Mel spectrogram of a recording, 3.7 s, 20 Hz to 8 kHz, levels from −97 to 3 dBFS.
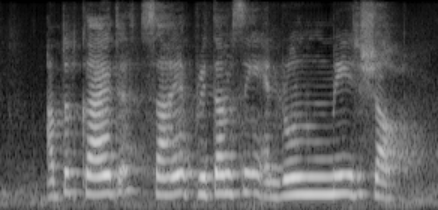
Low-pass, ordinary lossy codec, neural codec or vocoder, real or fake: none; none; codec, 16 kHz, 2 kbps, X-Codec, HuBERT features, trained on LibriSpeech; fake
